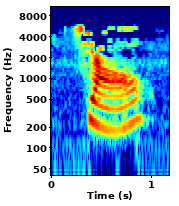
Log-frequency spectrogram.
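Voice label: "角", Mandarin Chinese; hsk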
